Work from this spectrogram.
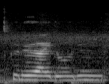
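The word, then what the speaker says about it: スクールアイドル: Skuru Idoru is just how Japanese people pronounce School Idol.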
